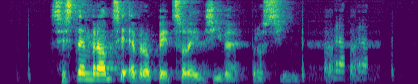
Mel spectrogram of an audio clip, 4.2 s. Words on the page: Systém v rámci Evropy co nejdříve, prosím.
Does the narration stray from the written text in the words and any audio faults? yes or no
yes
